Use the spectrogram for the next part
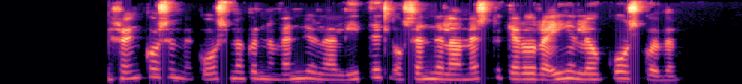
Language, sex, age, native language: Icelandic, female, 40-49, Icelandic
